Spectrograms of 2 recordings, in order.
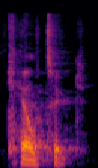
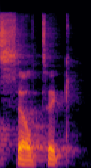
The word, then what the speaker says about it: Celtic: Scotland was home to Celtic tribes okay now the pronunciation there is Celtic tribes not Celtic Celtic tribes these early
